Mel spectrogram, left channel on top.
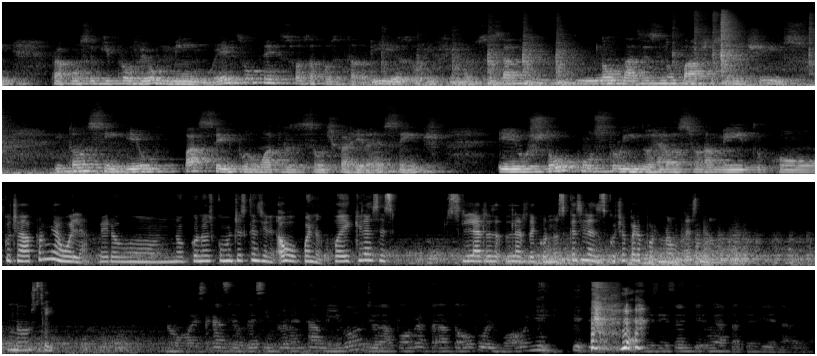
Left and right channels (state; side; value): different; both; correlation 0.01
